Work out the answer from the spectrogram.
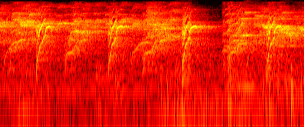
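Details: Plum-headed parakeet chicks making frog-like noises during spoon feeding: rapid series of buzzy, downward-sweeping rasps with bright high tones, repeated about every half second, continuous and fairly loud.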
